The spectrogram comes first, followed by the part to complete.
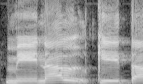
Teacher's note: এখন যদি আমরা এখানে ওয়াকফ করি তাহলে মিনাল কিতাব। ওয়াকফের সময় আবার তিন আলিফ টানতে হবে।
